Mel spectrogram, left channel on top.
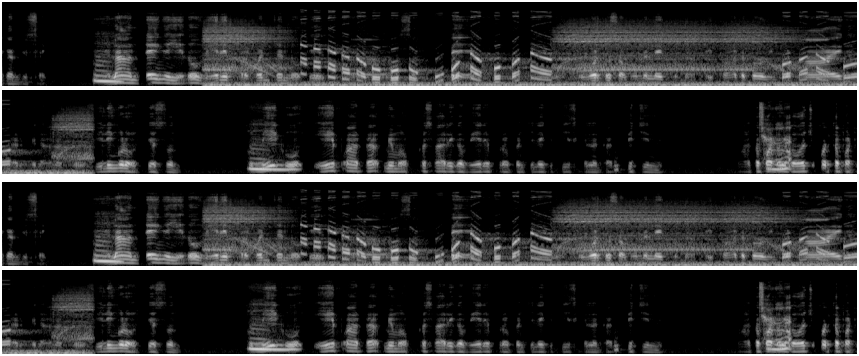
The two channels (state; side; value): normal; both; correlation 0.95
